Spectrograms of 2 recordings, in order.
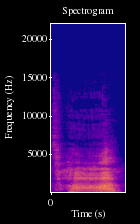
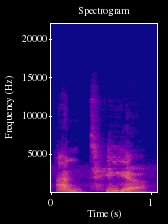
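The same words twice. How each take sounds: First: "Tear" said to rhyme with bear; "Tear" with an air sound, as in ripping paper; teacher contrasting "Tear" with an air sound; tear as in rip. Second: "tear" said to rhyme with ear; "tear" with an ear sound, like a teardrop; teacher contrasting "tear" with an ear sound; tear as in crying. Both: Shown as a demonstration. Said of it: "Again, we say differently".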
